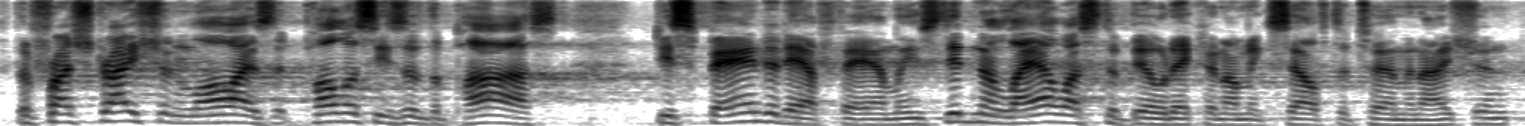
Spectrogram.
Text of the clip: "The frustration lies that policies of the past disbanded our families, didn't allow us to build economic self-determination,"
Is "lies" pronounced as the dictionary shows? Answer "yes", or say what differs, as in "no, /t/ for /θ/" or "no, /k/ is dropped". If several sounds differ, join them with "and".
yes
